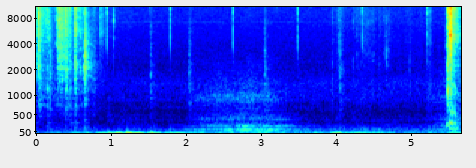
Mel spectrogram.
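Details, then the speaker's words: Amiga 600 on Workbench 1.3, with a second disk tried: uneven bursts of dry ticking, roughly four a second, as the head steps back and forth retrying; the floppy drive still gives a read error. "still read error. That's strange."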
